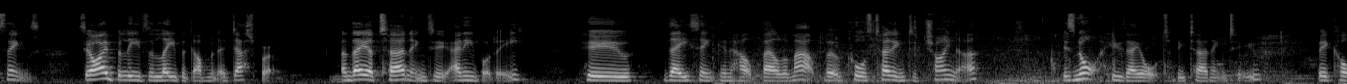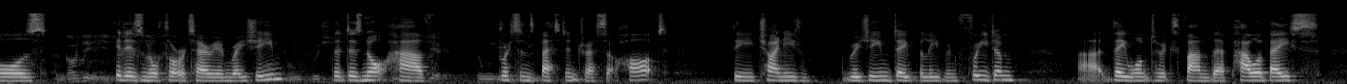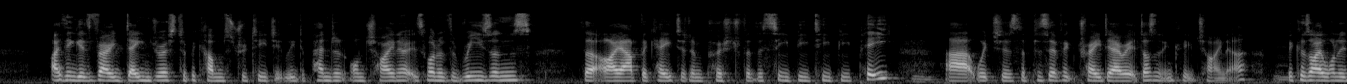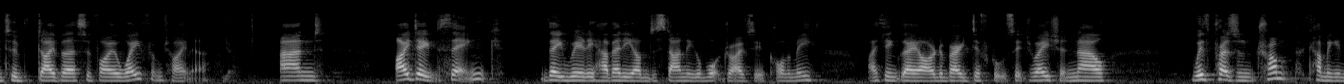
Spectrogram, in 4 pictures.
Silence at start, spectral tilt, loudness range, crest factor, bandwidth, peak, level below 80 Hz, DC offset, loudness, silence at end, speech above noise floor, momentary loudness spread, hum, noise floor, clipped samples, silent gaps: 0 s; -5 dB/octave; 4 LU; 18 dB; 11.5 kHz; -8 dBFS; -60 dBFS; under 0.1%; -27 LUFS; 0 s; 33 dB; 13 LU; none; -60 dBFS; under 0.1%; none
